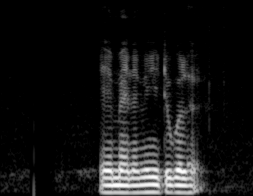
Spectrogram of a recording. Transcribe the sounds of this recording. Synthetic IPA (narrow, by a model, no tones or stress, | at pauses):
eːmænəminiʈuɡələ̰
